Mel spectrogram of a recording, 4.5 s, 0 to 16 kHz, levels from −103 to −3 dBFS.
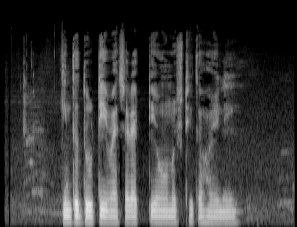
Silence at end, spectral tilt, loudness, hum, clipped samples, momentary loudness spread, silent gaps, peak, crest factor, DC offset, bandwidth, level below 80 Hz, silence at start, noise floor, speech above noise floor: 0.9 s; -6.5 dB/octave; -25 LUFS; none; under 0.1%; 11 LU; none; -6 dBFS; 20 dB; under 0.1%; 9 kHz; -52 dBFS; 0.45 s; -61 dBFS; 37 dB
